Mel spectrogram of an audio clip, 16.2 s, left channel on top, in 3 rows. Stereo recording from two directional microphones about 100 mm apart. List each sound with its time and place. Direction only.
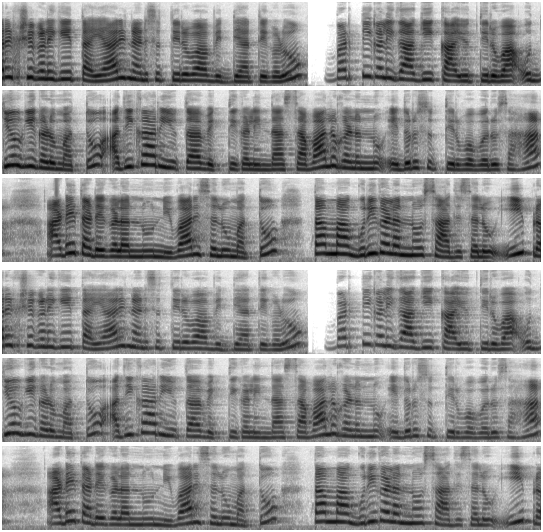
0.0 s a woman's voice: 35° left (ahead or behind)
12.1 s speech: 10° left (ahead or behind)
12.4 s a woman's voice: 25° left (ahead or behind)
15.1 s a woman's voice: 25° left (ahead or behind)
